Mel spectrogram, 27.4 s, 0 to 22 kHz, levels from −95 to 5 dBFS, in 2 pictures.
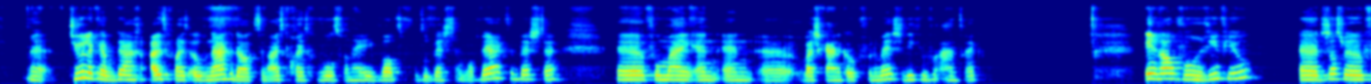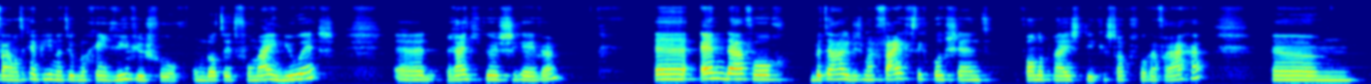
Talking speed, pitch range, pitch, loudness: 195 wpm, 195-225 Hz, 210 Hz, -33 LUFS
